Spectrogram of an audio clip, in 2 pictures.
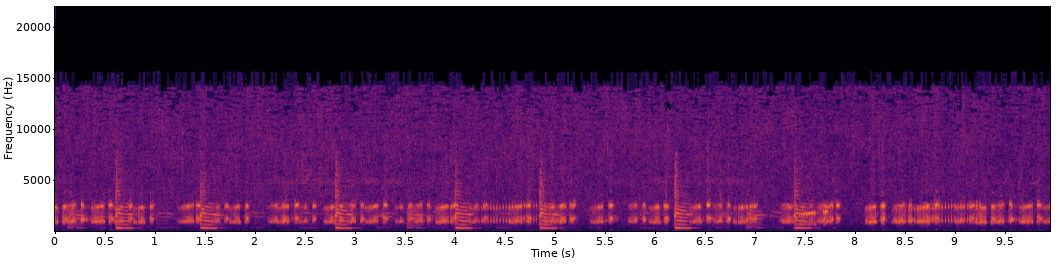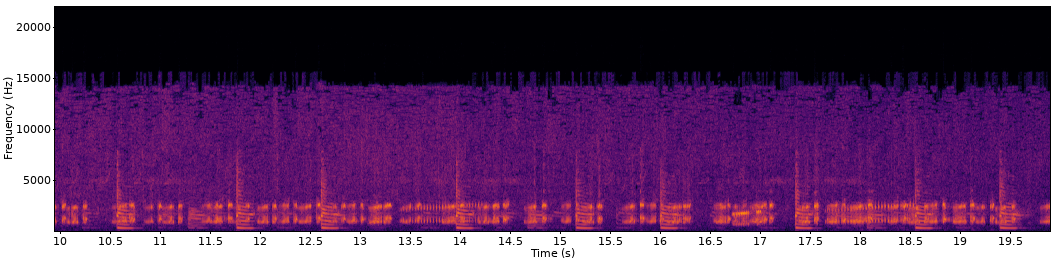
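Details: Frogs described as now rare, calling in a dense chorus: overlapping rattling, buzzy croaks layered thickly, with short low notes repeating roughly every half second. The frog chorus is continuous, with brief dips and no other clear sounds.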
